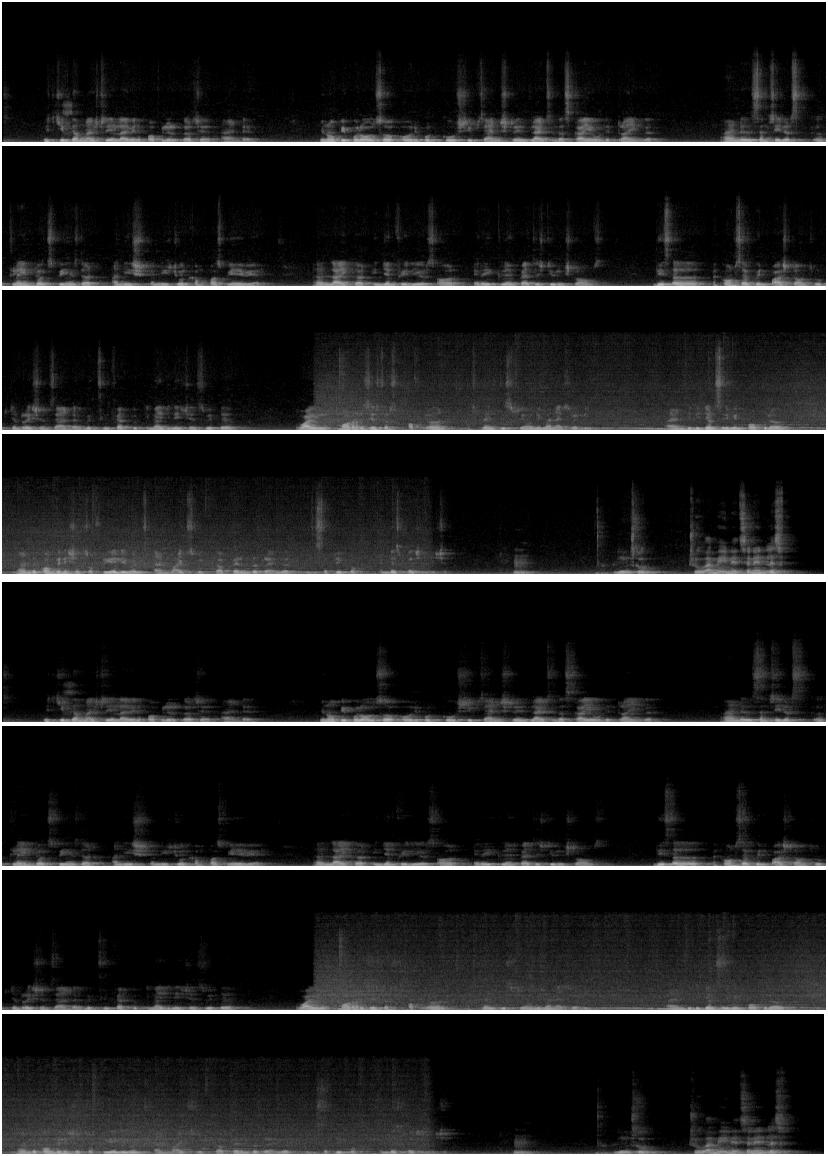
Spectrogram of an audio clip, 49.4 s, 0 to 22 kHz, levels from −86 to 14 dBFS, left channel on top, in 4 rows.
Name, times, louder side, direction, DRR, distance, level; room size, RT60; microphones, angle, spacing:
voice 1, 0.6-3.8 4.8-9.7 10.8-13.7 14.0-16.2 17.0-19.2 19.4-21.2 22.1-22.8 23.2-28.2 29.1-31.4 31.9-33.6 34.7-36.5 37.3-42.4 42.7-43.7 46.2-46.6, left 2 dB, 45° left, 0.7 m, -30 dB
Rain, 29.4-43.5, equal, 5° left, 4.6 m, -47 dB
voice 2, 44.7-45.0 46.0-46.1 46.6-46.8 47.4-48.8, left 2 dB, 75° left, 1.4 m, -33 dB
14.0 x 8.7 x 8.6 m
head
